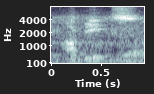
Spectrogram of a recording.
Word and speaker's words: Abeets: And number one, if you want to sound like you're from around here, you have to say Abeets.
